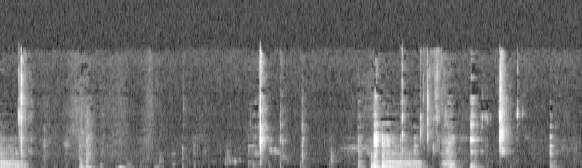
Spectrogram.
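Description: A person chewing food close to the microphone: quiet, irregular mouth clicks and soft chewing noises, louder for a moment about four seconds in.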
